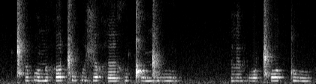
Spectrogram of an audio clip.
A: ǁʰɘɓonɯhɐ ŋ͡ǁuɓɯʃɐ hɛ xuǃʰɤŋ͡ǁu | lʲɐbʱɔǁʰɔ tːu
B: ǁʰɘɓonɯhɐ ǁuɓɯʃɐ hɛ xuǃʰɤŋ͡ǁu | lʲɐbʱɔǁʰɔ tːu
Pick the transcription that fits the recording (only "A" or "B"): B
